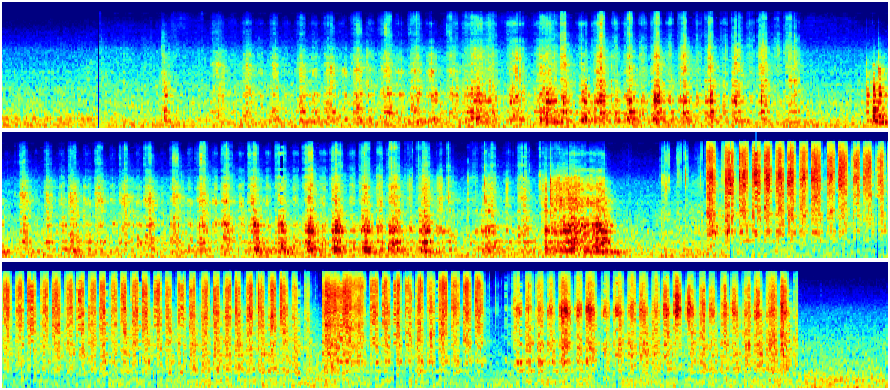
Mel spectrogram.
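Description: Steel chisel scraping old dried glue off the oak bookcase's loosened joints in quick repeated strokes, cleaning them for re-gluing. About two-thirds of the way in the scraping turns much louder and harsher, with hand sanding of the joint, pausing briefly twice.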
